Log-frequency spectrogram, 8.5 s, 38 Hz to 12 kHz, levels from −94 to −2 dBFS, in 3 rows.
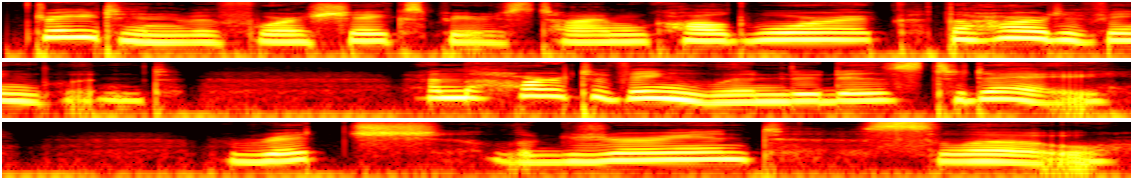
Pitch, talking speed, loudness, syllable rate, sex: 240 Hz, 140 wpm, -17 LUFS, 4.9 syllables/s, female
